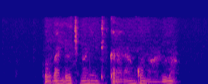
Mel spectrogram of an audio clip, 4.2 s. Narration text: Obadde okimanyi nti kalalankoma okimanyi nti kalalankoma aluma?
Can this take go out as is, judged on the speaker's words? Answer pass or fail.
fail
